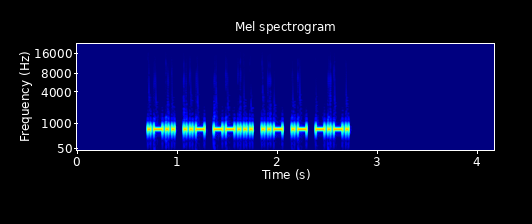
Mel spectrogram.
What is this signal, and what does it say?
Morse code, heard as a keyed tone, about 40 wpm, 700 Hz. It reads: LU7UAC
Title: DXCC-100 Call Signs - 6 Characters - Repeated 3x - 40wpm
